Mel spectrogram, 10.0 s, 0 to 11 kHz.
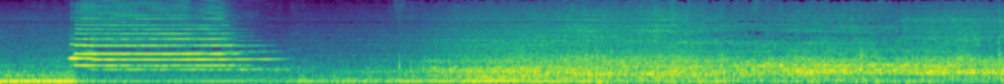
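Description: D19E diesel-electric locomotive sounding its horn once for about a second and a half, then the locomotive and its passenger coaches passing close by with a steady rumble of wheels on the rails.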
